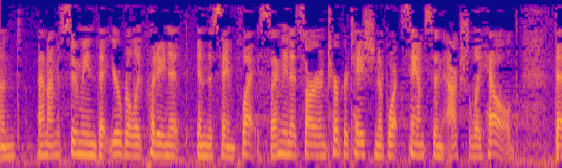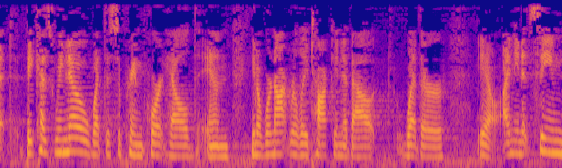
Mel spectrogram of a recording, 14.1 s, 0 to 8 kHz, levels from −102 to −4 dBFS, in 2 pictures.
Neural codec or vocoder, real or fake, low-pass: none; real; 7.2 kHz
